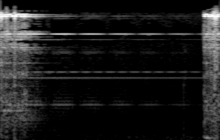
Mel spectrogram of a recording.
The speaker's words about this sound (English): I didn't even know it was ringing.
